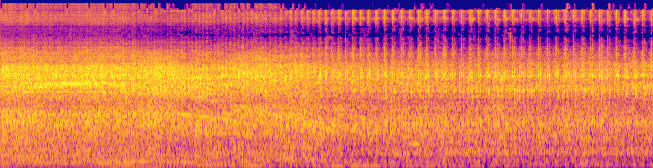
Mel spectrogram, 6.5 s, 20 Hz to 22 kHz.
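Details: 2021 TVS Jupiter 125 BS6 scooter at idle: hard, fairly regular tick about four a second over a rattly engine note; abnormal engine noise, cause not stated.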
